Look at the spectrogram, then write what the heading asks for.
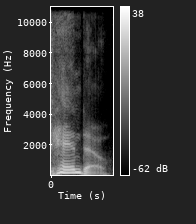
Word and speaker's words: Hondo: no he lived no he's hando they actually go with the hand pronunciation hondo why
